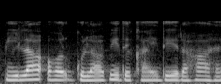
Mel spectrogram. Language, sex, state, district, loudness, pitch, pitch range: Hindi, female, Chhattisgarh, Bastar, -16 LUFS, 200 Hz, 195-205 Hz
